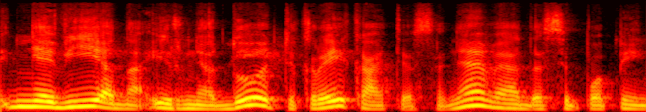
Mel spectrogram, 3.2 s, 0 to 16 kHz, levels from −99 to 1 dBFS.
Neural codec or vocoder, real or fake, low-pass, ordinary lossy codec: none; real; 14.4 kHz; MP3, 96 kbps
